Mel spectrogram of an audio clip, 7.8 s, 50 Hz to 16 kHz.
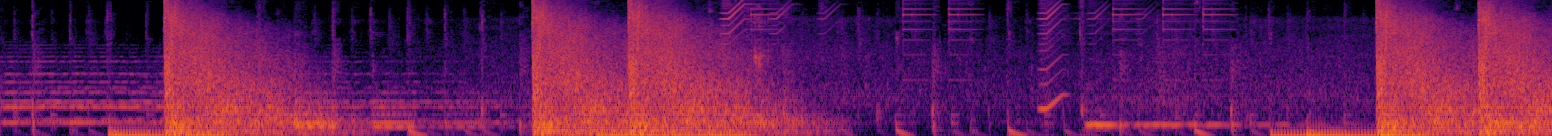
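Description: Gunfire in Metal Gear Solid 2, several loud bursts of shots and impacts from a support position, spaced a couple of seconds apart amid clattering game effects.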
